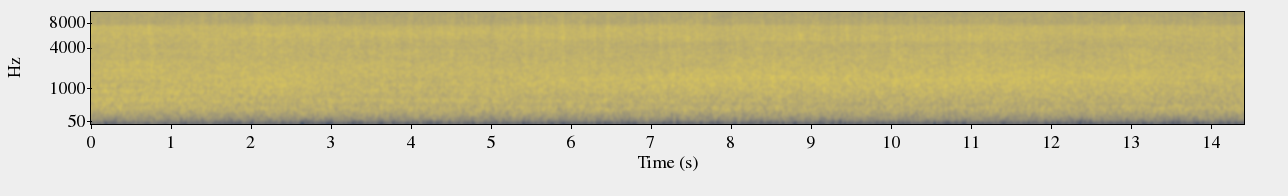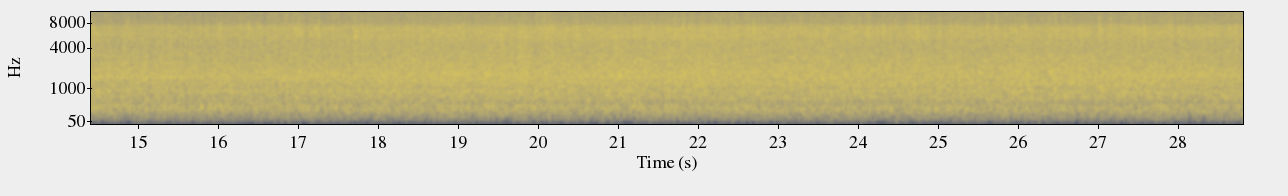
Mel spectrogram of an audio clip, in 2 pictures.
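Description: Torrential rain in a storm, a loud, steady rush that is heavy enough to drown out speech, falling on corrugated metal roofing.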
